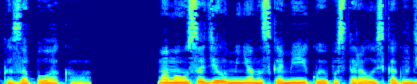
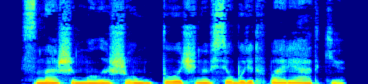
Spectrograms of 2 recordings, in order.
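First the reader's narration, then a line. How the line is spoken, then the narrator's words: Mother whispering. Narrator (Russian): шептала мне мама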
